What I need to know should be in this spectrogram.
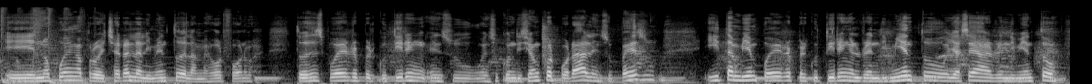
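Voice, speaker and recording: A man's voice: on the high side, fairly even intonation, moderate pace, over music. A young man, an equine vet, patiently explaining in an interview. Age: young adult. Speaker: equine veterinarian.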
